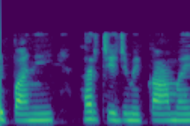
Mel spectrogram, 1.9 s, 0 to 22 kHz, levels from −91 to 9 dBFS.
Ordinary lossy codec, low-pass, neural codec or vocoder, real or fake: none; 7.2 kHz; none; real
